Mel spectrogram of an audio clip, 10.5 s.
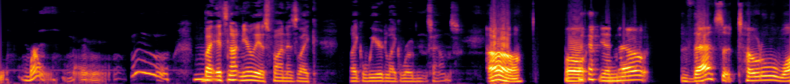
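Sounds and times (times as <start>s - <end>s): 
speech: 0.4s - 1.4s, 2.2s - 10.5s
person imitating dog whimpers and yelps: 0.4s - 2.3s.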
